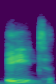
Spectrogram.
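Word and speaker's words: eight: like in the word 8, like the number 8, or neigh, like the sound that a horse makes, or weigh, like when you weigh something to see how heavy it is.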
